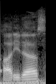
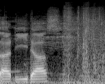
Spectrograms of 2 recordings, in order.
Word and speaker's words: Adidas: It's still Adidas. It's still a German company, not American. It's not pronounced Adidas.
